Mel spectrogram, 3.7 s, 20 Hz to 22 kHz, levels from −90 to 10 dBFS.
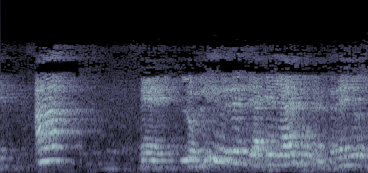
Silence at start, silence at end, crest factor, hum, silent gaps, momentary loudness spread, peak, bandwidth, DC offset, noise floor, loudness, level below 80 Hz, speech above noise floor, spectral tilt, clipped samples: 0 s; 0 s; 18 dB; none; none; 8 LU; -6 dBFS; 8 kHz; under 0.1%; -45 dBFS; -21 LUFS; -64 dBFS; 23 dB; -3 dB/octave; under 0.1%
